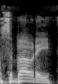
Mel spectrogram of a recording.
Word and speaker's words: Sabaody: And Frankie says, when they come back to Sabaody, I keep pronouncing it wrong. Sabaody.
